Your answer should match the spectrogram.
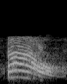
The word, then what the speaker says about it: boughs: bis right in there that's bows b o u g h is B right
